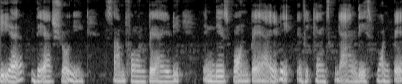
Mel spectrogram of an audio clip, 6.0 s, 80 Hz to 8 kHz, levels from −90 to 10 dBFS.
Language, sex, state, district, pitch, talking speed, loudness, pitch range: English, female, Chandigarh, Chandigarh, 195 Hz, 190 wpm, -18 LUFS, 185-235 Hz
